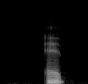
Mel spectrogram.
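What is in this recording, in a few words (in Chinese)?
𢱕-台城-男, 台山话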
